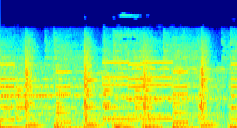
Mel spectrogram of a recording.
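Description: Background music with a bouncy bass line and a steady, regular beat.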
